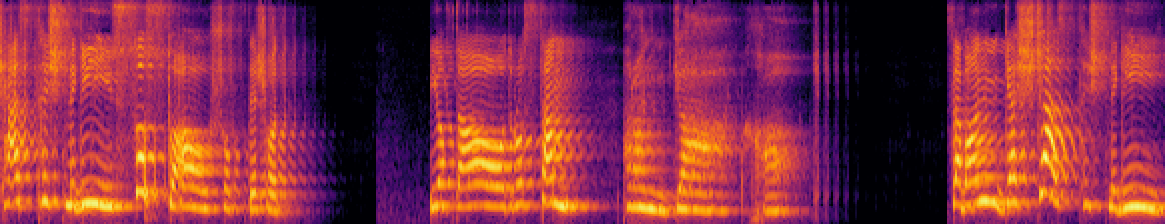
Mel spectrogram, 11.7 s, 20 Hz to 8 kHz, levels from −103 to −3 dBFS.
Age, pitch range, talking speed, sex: 10-29, 255-345 Hz, 75 wpm, female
